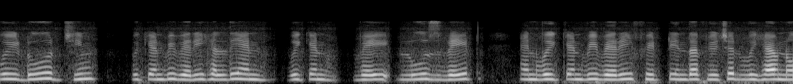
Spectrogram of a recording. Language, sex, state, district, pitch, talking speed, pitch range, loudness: English, female, Chandigarh, Chandigarh, 230 Hz, 190 wpm, 225-240 Hz, -19 LUFS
